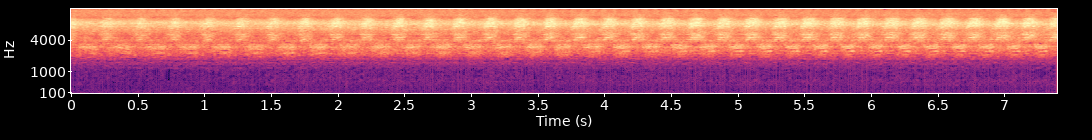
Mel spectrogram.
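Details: Cicadas calling in Japan, a shrill metallic buzz throbbing in fast regular pulses, about two or three per second, unbroken from start to finish.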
